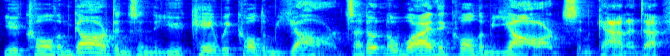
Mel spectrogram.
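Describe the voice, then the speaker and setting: A man's voice: medium pitch, animated, fairly quick, gravelly, fairly bright tone. A Scottish man, a radio host, telling a story casually on a live stream and checking in with his listeners. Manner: chatty, keeps checking in with listeners.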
